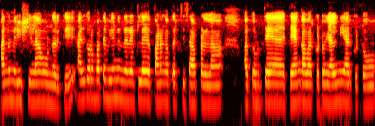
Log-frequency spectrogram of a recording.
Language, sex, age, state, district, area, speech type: Tamil, female, 30-45, Tamil Nadu, Viluppuram, urban, spontaneous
